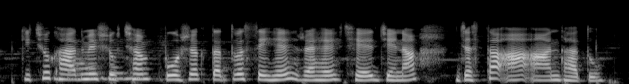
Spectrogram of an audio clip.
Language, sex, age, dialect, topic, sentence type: Maithili, female, 25-30, Eastern / Thethi, agriculture, statement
